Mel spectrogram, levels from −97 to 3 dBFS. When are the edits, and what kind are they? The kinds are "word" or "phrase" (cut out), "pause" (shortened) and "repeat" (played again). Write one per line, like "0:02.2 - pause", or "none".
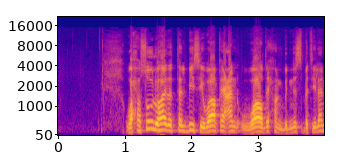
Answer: none

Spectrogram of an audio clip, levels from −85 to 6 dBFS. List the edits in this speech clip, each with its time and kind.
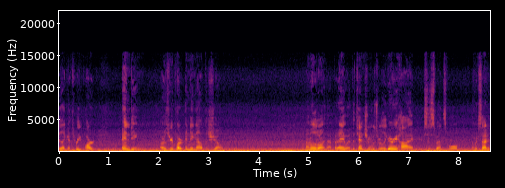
0:02.0 - word
0:02.5 - word
0:05.3 - word
0:06.5 - word
0:07.3 - word

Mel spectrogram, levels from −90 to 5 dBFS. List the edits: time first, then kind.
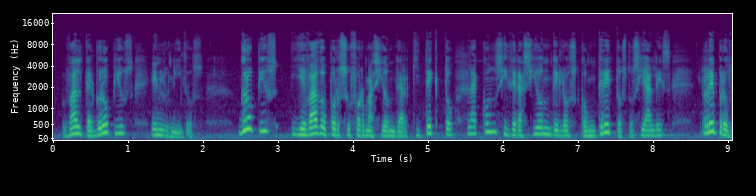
0:01.5 - phrase
0:05.5 - word
0:07.7 - word

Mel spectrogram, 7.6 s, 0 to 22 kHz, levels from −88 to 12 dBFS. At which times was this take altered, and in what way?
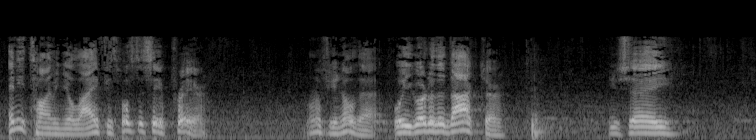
none

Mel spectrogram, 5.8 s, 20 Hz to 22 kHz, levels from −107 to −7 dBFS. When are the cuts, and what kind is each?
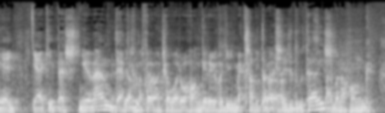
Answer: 0:01.9 - word

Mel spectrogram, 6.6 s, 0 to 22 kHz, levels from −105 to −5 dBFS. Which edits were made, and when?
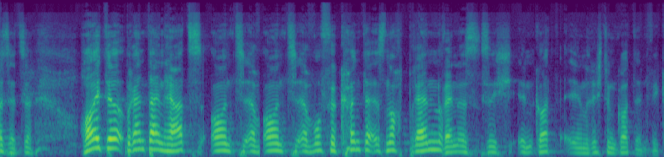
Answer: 0:01.3 - word
0:02.6 - repeat
0:04.4 - phrase
0:04.8 - word
0:05.3 - word

